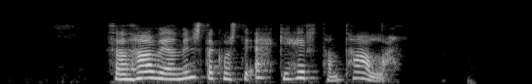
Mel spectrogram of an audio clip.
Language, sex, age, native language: Icelandic, female, 30-39, Icelandic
